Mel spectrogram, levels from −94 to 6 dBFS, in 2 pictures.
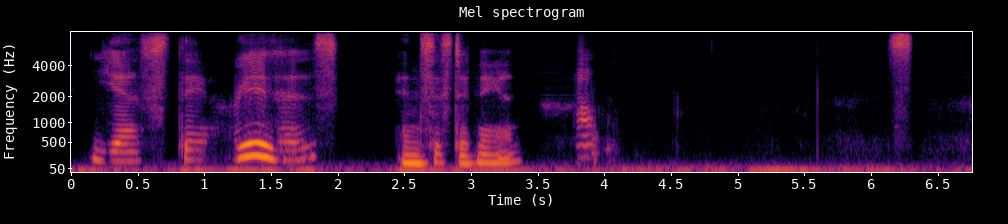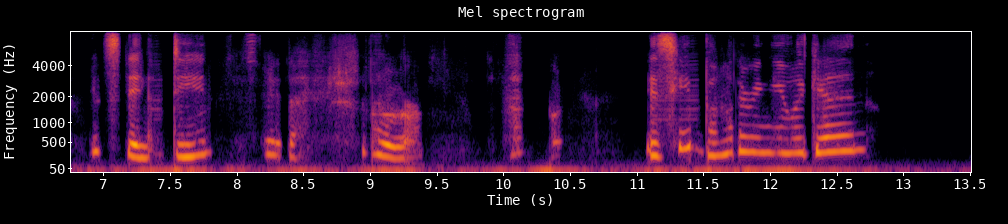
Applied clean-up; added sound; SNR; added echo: neural diffusion model UNIVERSE++.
